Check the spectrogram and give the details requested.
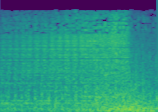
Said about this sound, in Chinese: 直升机越过了海岸线，向大西洋深处飞去。在海上飞行了约半个小时，直升机向下方的一艘巨轮降落。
